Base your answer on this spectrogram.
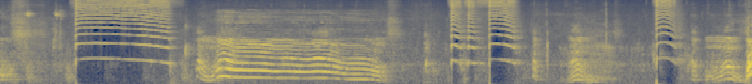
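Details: A pet dog 'singing': wavering, sliding howls with rich harmonics that fall in pitch over about two seconds, preceded and followed by steady, sustained instrument-like tones and short yelping notes, indoors.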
